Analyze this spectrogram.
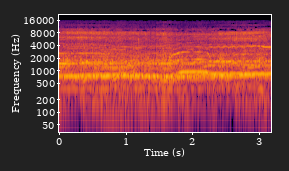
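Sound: crowd cheering in celebration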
